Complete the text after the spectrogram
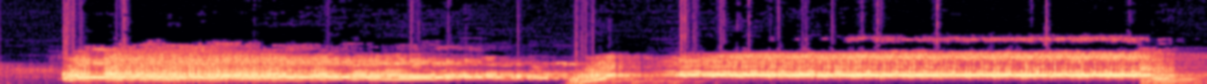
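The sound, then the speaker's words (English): As the music stops, a man lets out two long, loud, strained screams, the first wavering and trailing off, the second held steady and cut off abruptly, after a brief near-silence. “Soon the music will stop and … will scream.”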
